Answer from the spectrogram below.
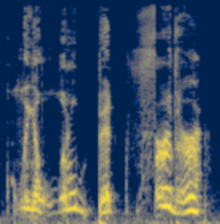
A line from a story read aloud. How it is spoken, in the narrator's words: grunted Johnson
